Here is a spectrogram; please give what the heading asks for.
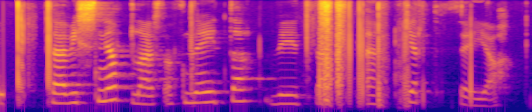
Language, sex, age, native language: Icelandic, male, 13, Icelandic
